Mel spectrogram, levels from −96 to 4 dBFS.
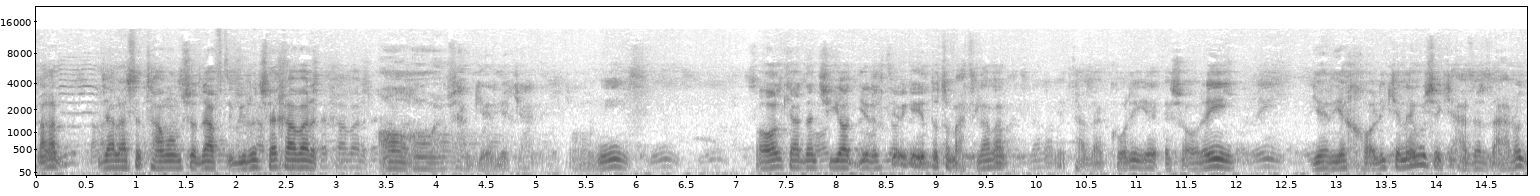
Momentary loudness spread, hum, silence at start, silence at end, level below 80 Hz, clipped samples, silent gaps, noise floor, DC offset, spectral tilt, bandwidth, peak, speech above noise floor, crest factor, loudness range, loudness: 17 LU; none; 0 s; 0 s; -76 dBFS; under 0.1%; none; -63 dBFS; under 0.1%; -5 dB/octave; 13.5 kHz; -18 dBFS; 23 dB; 22 dB; 8 LU; -40 LUFS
